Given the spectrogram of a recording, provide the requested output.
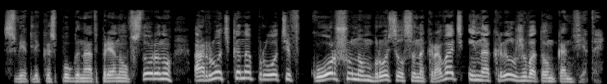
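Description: Man, children's story narrator, high voice, lively melody, dry close sound. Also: fairly quick, dry recording. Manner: expressive, animated storytelling.

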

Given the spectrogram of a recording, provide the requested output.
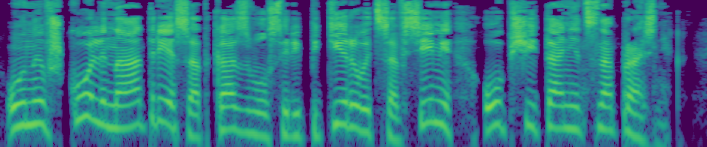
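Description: A man reads a children's story aloud in a measured, expressive way. His voice sits fairly high, and the recording is dry and close with no room sound. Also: no room sound. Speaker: narrator. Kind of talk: scripted storybook narration.

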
